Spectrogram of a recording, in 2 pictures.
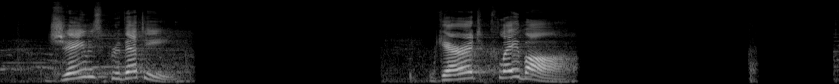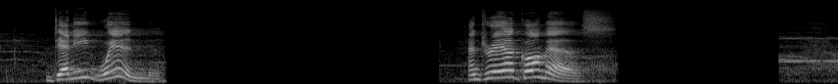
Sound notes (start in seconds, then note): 6.7 cheers and applause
